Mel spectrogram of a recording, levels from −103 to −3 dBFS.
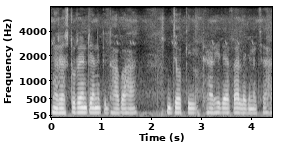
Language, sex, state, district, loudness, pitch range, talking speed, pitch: Hindi, male, Jharkhand, Palamu, -18 LUFS, 120-125 Hz, 190 wpm, 120 Hz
